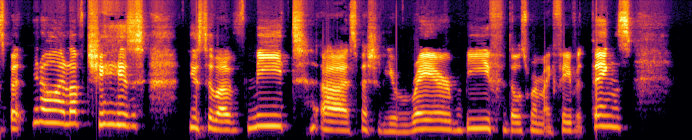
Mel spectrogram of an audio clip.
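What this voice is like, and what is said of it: Quebec French accent in English. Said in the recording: “you can hear it in my voice. I'm from a French background. I'm from Quebec, not from France.”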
